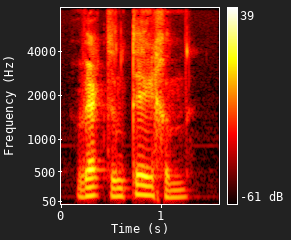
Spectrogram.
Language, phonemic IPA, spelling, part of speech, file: Dutch, /ˈwɛrᵊktə(n) ˈteɣə(n)/, werkten tegen, verb, Nl-werkten tegen.ogg
- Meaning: inflection of tegenwerken: 1. plural past indicative 2. plural past subjunctive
